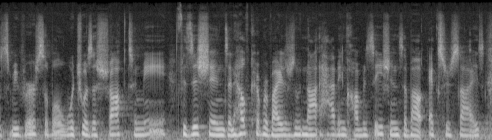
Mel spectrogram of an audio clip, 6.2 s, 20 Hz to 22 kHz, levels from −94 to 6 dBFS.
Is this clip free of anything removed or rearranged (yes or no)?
no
